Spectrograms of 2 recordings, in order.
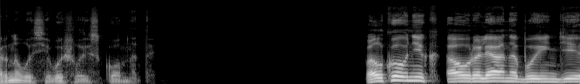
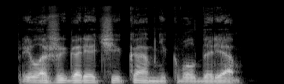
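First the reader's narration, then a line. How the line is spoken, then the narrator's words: Plain. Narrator (Russian): сказала она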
